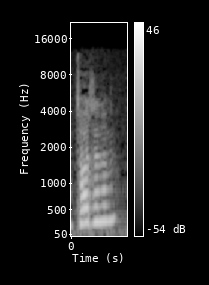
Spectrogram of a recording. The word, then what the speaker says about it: Tottenham: Tottenham.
